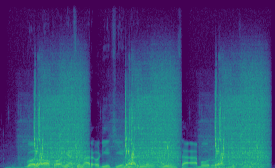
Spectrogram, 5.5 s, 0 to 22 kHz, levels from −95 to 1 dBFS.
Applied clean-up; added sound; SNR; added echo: none; Water tap, faucet / Water; -2 dB; none.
